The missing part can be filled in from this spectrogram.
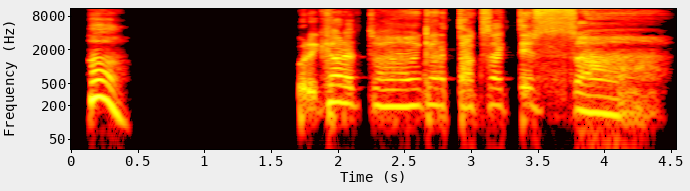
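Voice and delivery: put-on raspy voice, pitched high and hushed.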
